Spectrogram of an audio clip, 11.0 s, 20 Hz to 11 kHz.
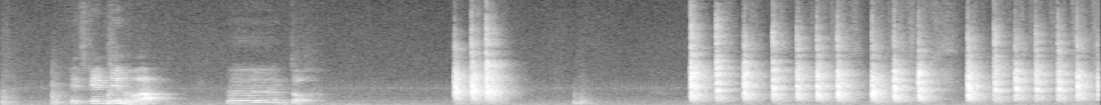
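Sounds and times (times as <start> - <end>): chalk tapping on blackboard: 4.6 - 5.2, 6.9 - 11.0
chalk scraping on blackboard: 7.2 - 11.0.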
